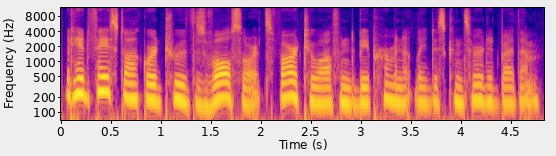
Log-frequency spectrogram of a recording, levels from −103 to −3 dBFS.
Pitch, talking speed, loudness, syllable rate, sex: 170 Hz, 225 wpm, -17 LUFS, 5.6 syllables/s, female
